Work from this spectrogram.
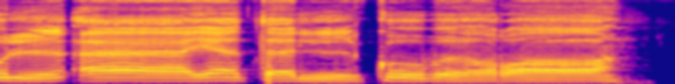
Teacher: را پہ کھڑی زبر، اس کا خیال کرنا ہے۔ کبرا میں چھوٹا کاف ہے، اور را پر پڑھی جائے گی، را باریک نہیں ہوگی۔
